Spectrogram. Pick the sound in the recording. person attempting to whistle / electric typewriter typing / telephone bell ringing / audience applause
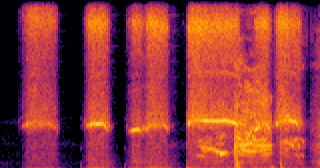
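person attempting to whistle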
